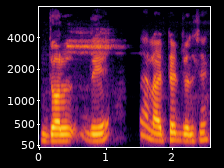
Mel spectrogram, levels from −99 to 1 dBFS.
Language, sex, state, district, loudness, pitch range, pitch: Bengali, male, West Bengal, Jalpaiguri, -17 LUFS, 140-160 Hz, 150 Hz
